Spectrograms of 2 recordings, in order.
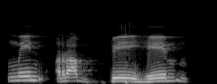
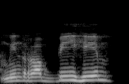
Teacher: dibaca dengan cara memasukkan atau meleburkan nun mati atau tanwin dengan huruf idgham yang ada di depannya tapi tanpa mendengung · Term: Idgham billaghunnah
